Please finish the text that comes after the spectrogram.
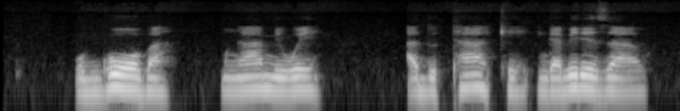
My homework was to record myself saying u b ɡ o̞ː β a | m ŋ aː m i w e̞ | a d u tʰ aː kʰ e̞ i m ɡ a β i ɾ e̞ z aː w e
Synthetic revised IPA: u b ɡ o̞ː β a | m ŋ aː m i w e̞ | a d u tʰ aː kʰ e̞ i ŋ ɡ a β i ɾ e̞ z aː w e

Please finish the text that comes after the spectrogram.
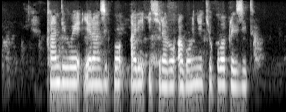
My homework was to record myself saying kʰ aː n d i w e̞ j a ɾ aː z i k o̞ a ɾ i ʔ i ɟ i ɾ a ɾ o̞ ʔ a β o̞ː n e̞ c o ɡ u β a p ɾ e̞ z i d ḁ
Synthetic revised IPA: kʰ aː n d i w e̞ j a ɾ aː z i k o̞ a ɾ i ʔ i c i ɾ a ɾ o̞ ʔ a β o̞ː ɲ e̞ c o k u β a p ɾ e̞ z i d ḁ

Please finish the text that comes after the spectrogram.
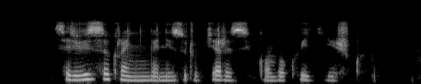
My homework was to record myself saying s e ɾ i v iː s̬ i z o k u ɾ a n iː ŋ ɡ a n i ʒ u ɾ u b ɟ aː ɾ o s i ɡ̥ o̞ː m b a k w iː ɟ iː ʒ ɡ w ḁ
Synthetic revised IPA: s e ɾ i v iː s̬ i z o k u ɾ a ɲ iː ŋ ɡ a n i z u ɾ u b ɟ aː ɾ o z i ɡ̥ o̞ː m b a k w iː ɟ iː ʃ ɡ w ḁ

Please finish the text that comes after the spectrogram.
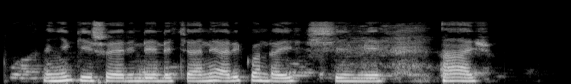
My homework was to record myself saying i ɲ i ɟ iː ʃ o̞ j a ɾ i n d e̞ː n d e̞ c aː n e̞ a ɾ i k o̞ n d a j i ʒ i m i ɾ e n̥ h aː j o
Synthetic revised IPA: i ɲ i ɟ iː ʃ o̞ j a ɾ i n d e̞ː n d e̞ c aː n e̞ a ɾ i k o̞ n d a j i ʃ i m i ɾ e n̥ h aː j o

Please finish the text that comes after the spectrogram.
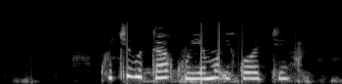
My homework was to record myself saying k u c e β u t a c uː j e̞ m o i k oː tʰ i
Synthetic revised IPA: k u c i β u t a k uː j e̞ m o i k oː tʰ i

